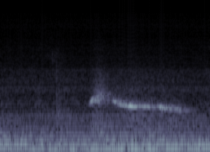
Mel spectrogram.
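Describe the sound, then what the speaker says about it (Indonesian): A single person whistles one sliding note that starts sharp and drifts gently downward, clear and fairly close above a steady low background hum. "Kalau misalnya siul"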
